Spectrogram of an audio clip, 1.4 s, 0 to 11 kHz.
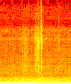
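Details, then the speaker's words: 2015 GMC Yukon V8 running smoothly after a fix, live data shows zero misfires on all eight cylinders; earlier cylinder 6 misfired with a blinking check engine light, now cleared. "ठीक है, सारे सिलेंडर 0 बता रहे हैं, इसमें अभी कोई मिसिंग नहीं है।"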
